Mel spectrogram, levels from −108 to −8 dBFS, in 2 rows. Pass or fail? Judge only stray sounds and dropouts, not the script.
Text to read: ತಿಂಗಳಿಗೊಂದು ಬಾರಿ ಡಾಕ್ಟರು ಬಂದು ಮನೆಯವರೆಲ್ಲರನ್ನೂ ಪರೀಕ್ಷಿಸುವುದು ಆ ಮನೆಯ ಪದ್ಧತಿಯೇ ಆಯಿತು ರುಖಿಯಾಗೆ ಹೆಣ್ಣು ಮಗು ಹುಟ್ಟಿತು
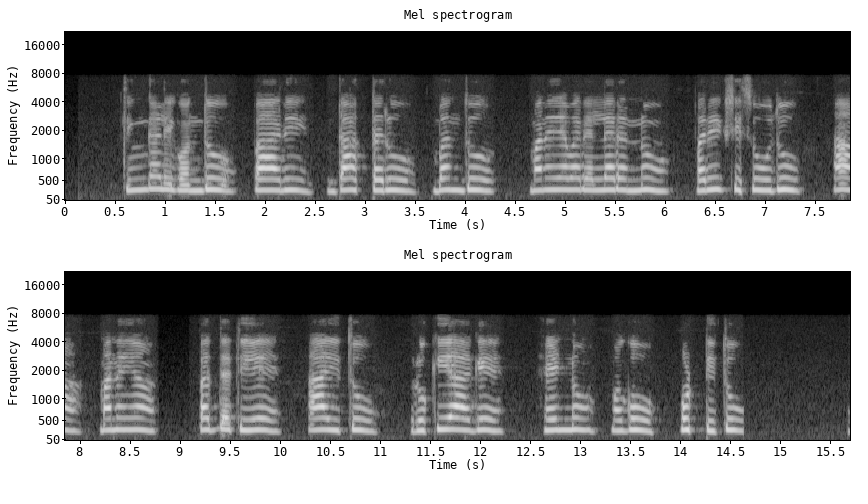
pass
